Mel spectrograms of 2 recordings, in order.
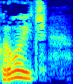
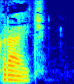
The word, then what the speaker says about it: Равич: Она только что открыла лавку вееров вместе с одной сатанской студенткой и художником из поляков Равичем, фамилию которого иные произносили как Роич, а сам он как Раич.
